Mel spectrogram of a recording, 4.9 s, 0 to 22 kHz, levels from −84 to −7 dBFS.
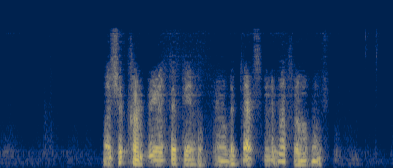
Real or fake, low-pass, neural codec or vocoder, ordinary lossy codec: fake; 10.8 kHz; codec, 44.1 kHz, 0.9 kbps, DAC; AAC, 48 kbps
